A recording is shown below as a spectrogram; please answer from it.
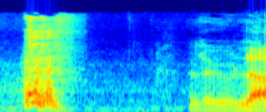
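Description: A man clears his throat once, short and loud, near the start. About a second and a half in, he resumes chanting on a long held sung syllable ('la') of a mantra.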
